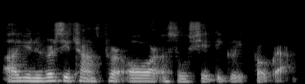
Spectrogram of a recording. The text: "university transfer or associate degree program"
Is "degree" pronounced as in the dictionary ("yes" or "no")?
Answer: yes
